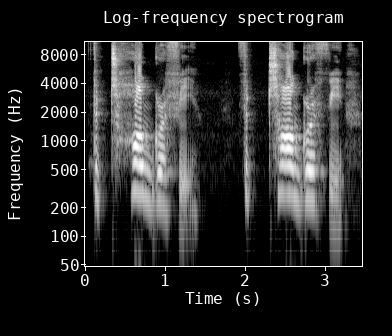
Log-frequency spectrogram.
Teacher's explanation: next word people get confused with this word okay photography photography notice the stresses on the second syllable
